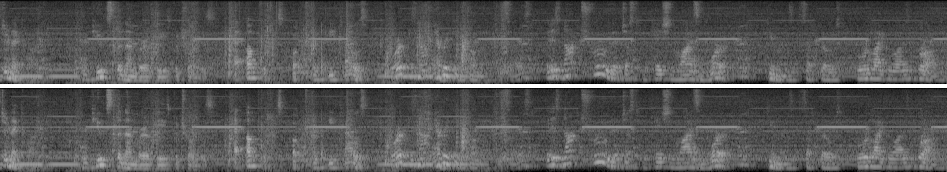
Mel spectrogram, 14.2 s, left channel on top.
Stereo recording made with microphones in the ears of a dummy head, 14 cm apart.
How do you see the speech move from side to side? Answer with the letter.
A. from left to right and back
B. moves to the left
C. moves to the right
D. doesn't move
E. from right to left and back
B.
